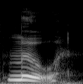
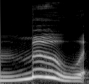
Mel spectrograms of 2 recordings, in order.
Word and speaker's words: moue: But when you have it in audiobook format and you don't see that it is spelled M-O-U-E, it sounds like somebody is turning with a moo and you just hear moo.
